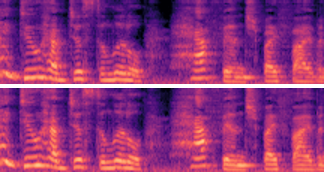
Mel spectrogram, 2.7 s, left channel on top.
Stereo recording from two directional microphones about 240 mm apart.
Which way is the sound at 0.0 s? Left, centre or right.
Right.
